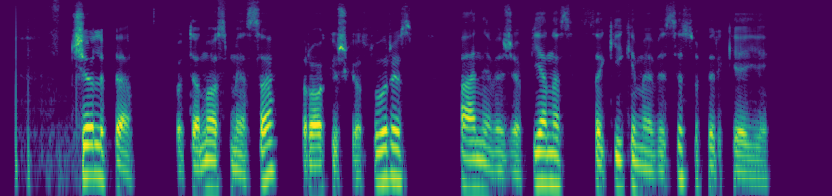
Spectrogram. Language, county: Lithuanian, Panevėžys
